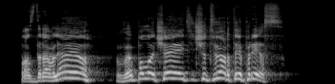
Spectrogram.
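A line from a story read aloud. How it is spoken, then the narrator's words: Cheerful shout through megaphone. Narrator (Russian): крикнул улыбающийся продавец в мегафон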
